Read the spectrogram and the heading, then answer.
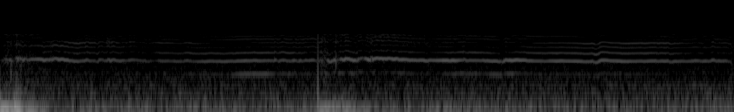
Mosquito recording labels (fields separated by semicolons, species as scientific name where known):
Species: mosquito; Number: one; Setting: cup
